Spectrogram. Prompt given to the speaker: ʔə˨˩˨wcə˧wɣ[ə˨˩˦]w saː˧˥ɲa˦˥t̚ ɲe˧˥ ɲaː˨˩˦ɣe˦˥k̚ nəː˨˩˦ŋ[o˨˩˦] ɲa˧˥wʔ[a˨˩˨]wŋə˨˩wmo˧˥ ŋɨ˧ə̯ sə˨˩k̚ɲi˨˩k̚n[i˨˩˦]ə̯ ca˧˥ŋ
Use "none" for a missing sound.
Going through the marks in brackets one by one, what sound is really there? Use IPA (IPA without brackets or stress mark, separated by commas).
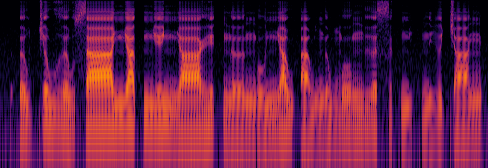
ə˨˩˦, o˨˩˦, a˨˩˨, i˨˩˦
